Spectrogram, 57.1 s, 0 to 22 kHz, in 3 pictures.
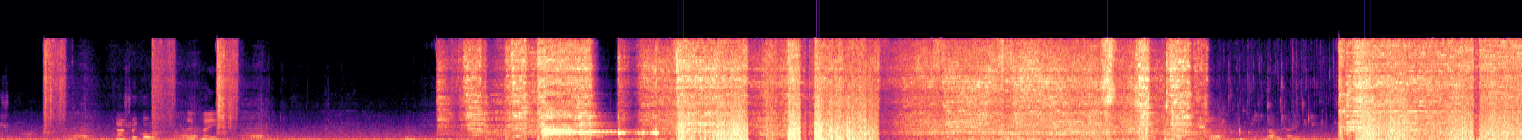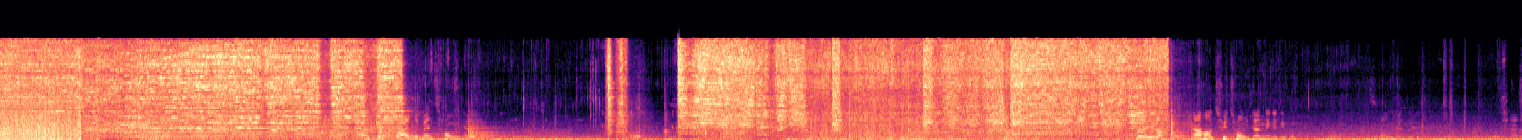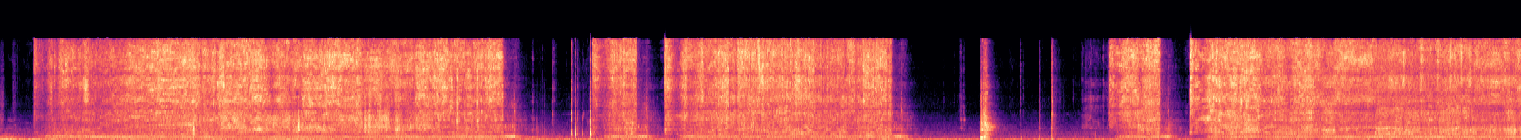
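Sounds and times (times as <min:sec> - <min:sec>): pressure washer spraying metal: 0:00.5 - 0:00.9, 0:01.8 - 0:03.1, 0:05.5 - 0:24.4, 0:27.5 - 0:33.7, 0:38.5 - 0:44.6, 0:45.4 - 0:49.4, 0:51.8 - 0:57.0.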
